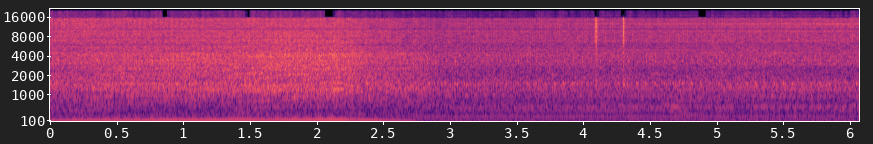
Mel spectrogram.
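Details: Honda S2000 F20C engine with new OEM Honda timing chain tensioner and rod bearings, thrust bearing, head, cams and retainers all checked OK: revs drop to idle, then a light, even tick about three per second persists; unexplained ticking.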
